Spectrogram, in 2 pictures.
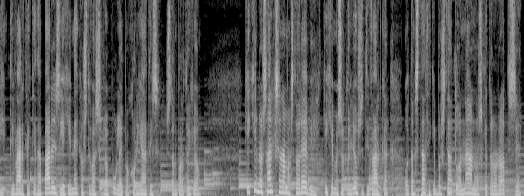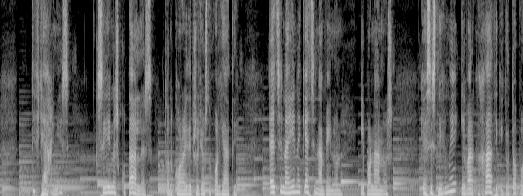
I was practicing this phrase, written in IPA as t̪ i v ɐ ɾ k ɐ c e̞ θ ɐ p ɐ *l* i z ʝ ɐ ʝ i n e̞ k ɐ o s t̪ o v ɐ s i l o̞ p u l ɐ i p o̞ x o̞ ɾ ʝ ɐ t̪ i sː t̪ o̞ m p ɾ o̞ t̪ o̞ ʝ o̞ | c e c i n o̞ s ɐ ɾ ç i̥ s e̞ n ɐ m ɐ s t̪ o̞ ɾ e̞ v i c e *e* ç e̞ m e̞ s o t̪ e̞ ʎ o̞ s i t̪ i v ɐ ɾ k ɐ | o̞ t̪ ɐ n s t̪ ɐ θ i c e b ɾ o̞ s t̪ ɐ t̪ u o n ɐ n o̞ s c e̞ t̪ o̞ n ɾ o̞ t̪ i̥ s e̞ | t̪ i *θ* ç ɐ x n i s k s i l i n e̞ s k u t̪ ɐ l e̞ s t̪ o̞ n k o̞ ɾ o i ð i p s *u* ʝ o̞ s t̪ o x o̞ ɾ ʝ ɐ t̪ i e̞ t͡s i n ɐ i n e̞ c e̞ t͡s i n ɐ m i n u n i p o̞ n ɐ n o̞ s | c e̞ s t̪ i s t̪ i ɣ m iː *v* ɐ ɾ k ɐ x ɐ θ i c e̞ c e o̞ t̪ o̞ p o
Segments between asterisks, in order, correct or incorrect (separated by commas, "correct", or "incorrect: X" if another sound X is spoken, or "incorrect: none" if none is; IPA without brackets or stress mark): incorrect: ɾ, incorrect: i, incorrect: f, incorrect: o, correct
